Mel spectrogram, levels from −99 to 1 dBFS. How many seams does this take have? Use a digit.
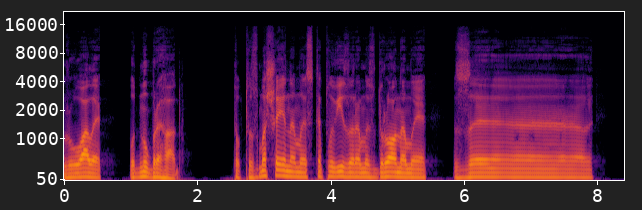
0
